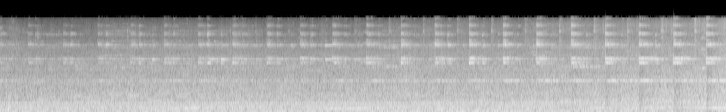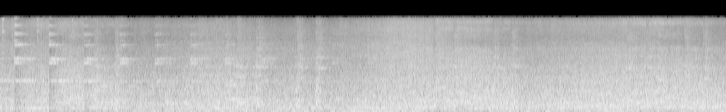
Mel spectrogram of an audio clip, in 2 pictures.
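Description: An Amtrak Pacific Surfliner train arriving with its cab car leading, its bell ringing in steady repeated strikes through the first half while the wheels squeal on the rails. In the second half the bilevel cars roll past, getting louder, with wheels clicking over the rail joints.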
